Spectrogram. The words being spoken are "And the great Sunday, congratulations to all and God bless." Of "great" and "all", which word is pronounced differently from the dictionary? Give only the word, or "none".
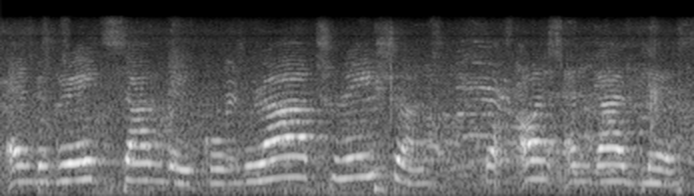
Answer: all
